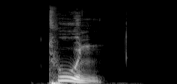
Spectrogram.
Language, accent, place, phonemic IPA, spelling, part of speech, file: German, Germany, Berlin, /tuːn/, Tun, noun, De-Tun.ogg
- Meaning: gerund of tun; doing, deeds, behaviour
